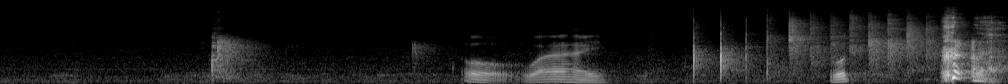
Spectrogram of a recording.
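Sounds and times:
man clapping hands: 6.9s - 10.0s.

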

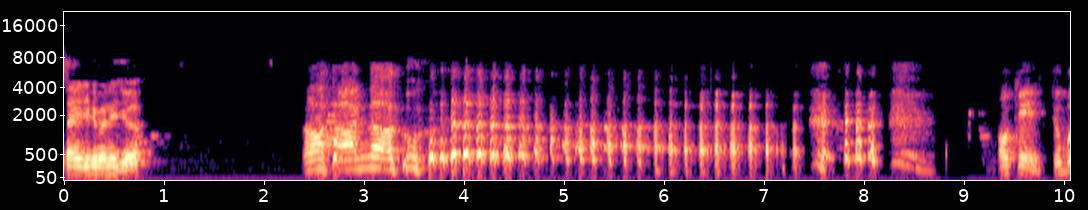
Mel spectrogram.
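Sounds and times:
man laughing: 2.5s - 8.3s.

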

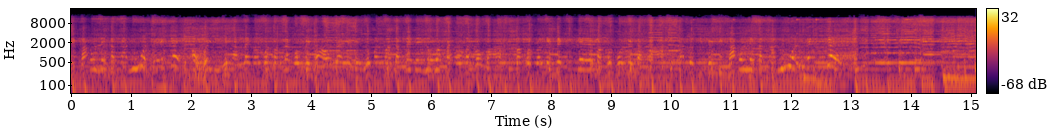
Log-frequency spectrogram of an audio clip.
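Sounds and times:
live band playing dance music: 0.0s - 15.0s.

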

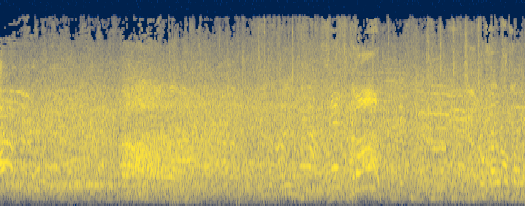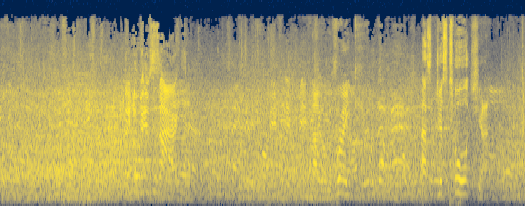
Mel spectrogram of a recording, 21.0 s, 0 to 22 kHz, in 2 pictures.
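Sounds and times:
football crowd talking and shouting: 0.0s - 21.0s.

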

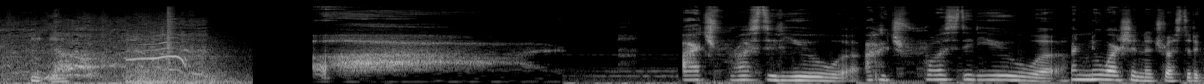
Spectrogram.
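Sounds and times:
long breathy sigh: 3.1s - 5.6s.

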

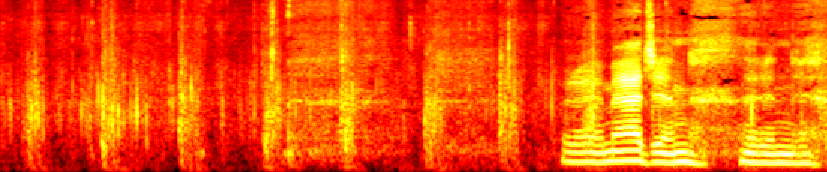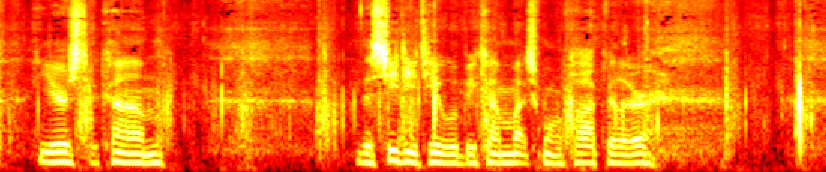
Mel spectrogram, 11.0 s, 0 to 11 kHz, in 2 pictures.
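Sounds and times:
footsteps on rocky dirt trail: 0.0s - 11.0s.

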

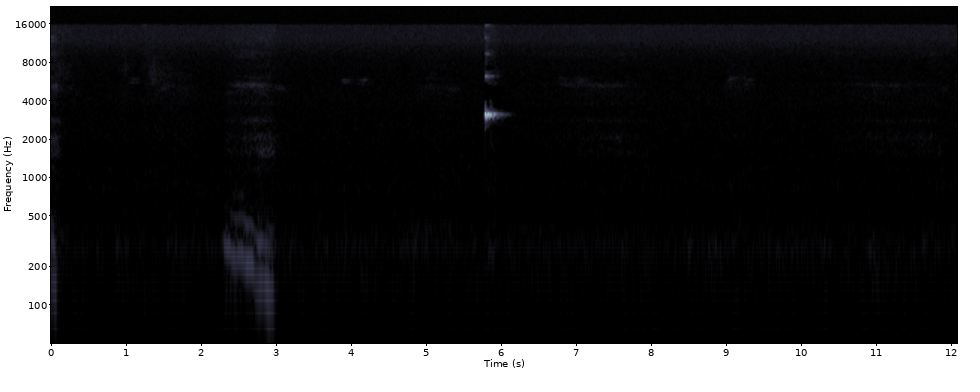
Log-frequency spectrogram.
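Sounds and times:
faint low room hum: 0.0s - 12.0s
high-pitched electronic beep: 5.8s - 6.0s.

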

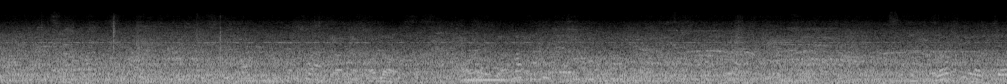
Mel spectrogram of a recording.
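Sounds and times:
crowd voices: 0.0s - 10.0s.

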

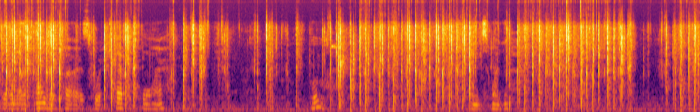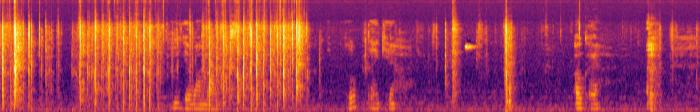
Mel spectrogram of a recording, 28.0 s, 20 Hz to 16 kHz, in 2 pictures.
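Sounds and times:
cards being shuffled: 0.0s - 20.3s, 22.6s - 24.5s.

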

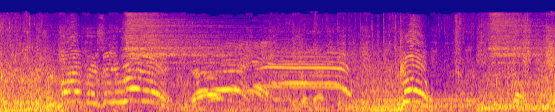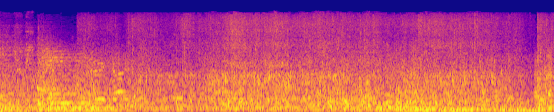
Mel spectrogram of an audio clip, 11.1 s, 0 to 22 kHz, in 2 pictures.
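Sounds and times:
sea water splashing: 0.0s - 11.0s.

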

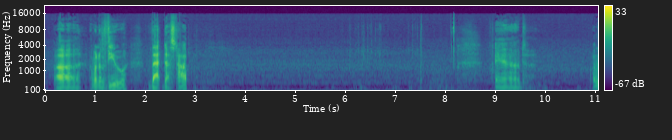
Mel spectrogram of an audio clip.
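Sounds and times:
faint steady hum: 0.0s - 11.0s
computer keyboard keystrokes: 6.1s - 7.6s.

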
